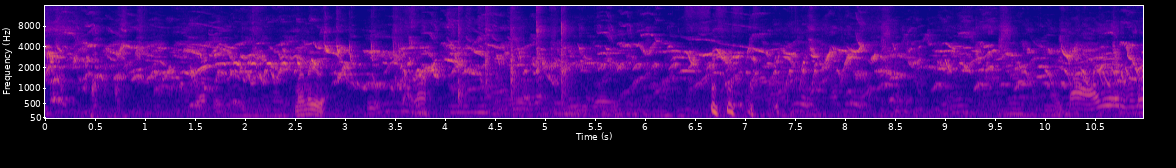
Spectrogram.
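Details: Caged white-rumped shamas compete in a bird-song contest in Palembang, Indonesia, on 8 July 2023. A busy tangle of loud, varied whistled and chattering song phrases comes from many birds, with steady human chatter and voices underneath.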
